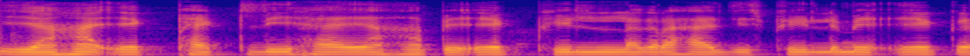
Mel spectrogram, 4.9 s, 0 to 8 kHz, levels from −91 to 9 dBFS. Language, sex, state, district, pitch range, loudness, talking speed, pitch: Hindi, male, Punjab, Fazilka, 120-125 Hz, -19 LUFS, 200 wpm, 120 Hz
